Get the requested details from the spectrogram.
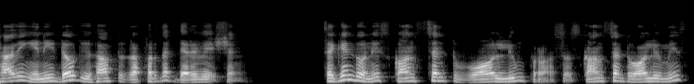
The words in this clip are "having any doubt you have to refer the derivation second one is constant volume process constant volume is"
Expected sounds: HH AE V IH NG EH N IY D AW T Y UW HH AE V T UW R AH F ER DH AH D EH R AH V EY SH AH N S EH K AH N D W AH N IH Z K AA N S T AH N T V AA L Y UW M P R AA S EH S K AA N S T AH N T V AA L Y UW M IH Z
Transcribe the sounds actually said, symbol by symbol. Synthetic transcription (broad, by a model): HH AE V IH NG EH N IY D AW T Y UW HH AE V T UW R AH F ER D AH D EH R AH V EY SH AH N S EH K AH N D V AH N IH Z K AA N S T AH N T V AA L Y UW M P R AA S EH S K AA N S T AH N T V AA L Y UW M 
